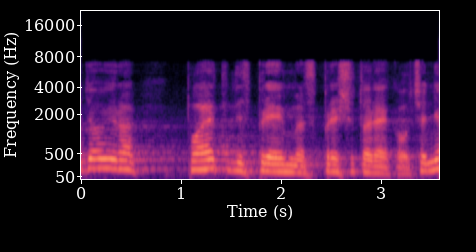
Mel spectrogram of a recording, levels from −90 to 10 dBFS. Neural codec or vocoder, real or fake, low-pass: none; real; 7.2 kHz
